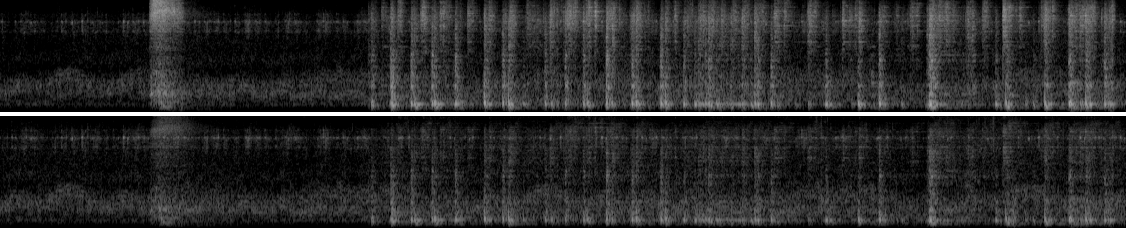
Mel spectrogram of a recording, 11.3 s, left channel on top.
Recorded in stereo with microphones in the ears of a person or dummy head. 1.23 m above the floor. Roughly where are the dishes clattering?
Left.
